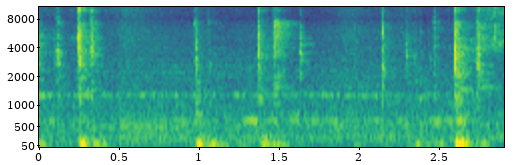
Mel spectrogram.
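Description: Computer keyboard typed on while entering stock items in Tally accounting software, with several quick clusters of close, faint key clicks and short pauses between bursts.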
